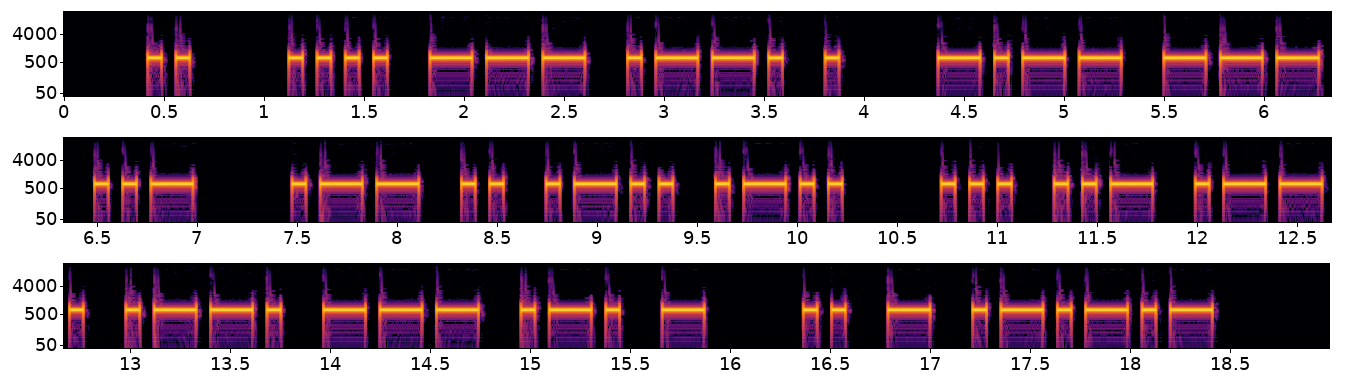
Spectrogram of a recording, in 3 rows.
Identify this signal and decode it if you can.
Morse code, heard as a keyed tone, about 17 wpm, 700 Hz. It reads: I HOPE YOU WILL SUPPORT IT.
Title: Sentences from Top 1000 Words - Review Part 5 - 17wpm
